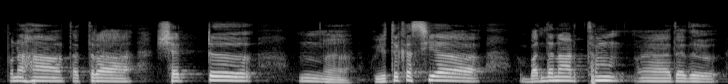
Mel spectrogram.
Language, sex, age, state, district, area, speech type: Sanskrit, male, 30-45, Telangana, Hyderabad, urban, spontaneous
